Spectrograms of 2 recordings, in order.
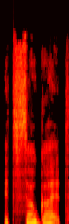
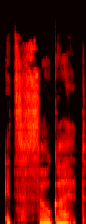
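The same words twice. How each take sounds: First: Said in the usual way. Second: Savoring calm. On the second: Retold or imitated. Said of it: "Now I love the pauses".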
